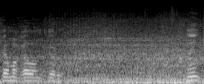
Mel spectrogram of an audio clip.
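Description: Steady low rumble of vehicle engines in street traffic, following a brief word of speech at the very start.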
